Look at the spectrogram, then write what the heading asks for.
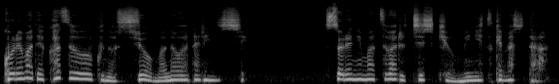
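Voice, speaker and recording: A woman voicing a composed, courteous young forensic cleaner in an anime game dub, speaking formally and analytically in measured phrases. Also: medium pitch, expressive, darkish tone, breathy edge, dry recording. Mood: composed, solemn. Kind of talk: Japanese anime game dubbing.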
